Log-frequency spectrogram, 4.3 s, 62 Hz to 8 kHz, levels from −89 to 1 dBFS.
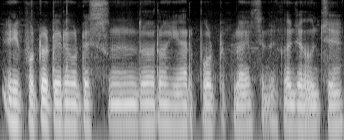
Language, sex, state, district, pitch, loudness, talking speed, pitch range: Odia, male, Odisha, Malkangiri, 110 Hz, -18 LUFS, 125 wpm, 105-110 Hz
